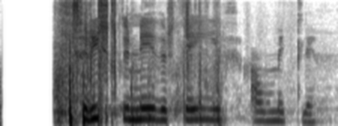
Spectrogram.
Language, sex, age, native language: Icelandic, male, 10, Icelandic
